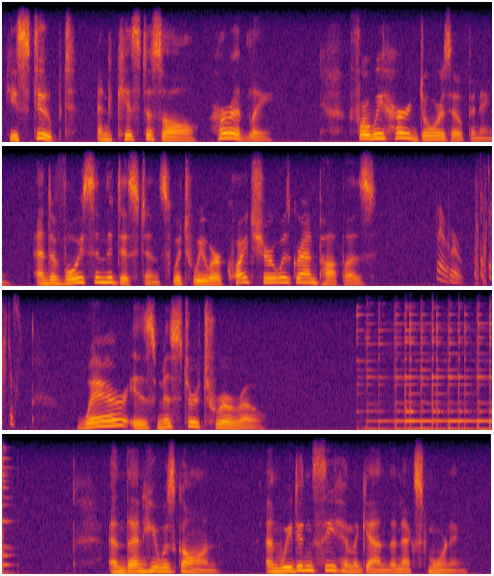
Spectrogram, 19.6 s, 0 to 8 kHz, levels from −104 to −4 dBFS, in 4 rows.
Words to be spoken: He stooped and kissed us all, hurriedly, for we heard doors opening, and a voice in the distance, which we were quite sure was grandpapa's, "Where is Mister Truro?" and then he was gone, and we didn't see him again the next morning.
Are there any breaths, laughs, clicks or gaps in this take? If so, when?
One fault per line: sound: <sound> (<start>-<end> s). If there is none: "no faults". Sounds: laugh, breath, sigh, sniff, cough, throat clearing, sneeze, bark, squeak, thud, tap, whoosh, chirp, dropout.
sound: chirp (9.2-10.1 s)
sound: tap (13.3-14.9 s)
